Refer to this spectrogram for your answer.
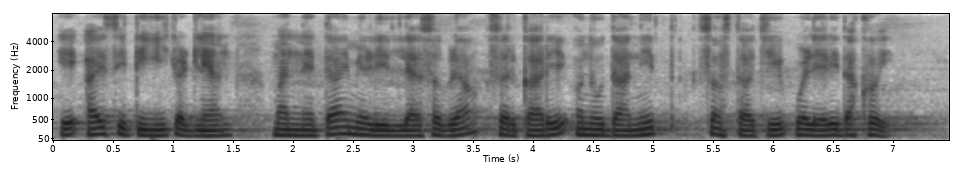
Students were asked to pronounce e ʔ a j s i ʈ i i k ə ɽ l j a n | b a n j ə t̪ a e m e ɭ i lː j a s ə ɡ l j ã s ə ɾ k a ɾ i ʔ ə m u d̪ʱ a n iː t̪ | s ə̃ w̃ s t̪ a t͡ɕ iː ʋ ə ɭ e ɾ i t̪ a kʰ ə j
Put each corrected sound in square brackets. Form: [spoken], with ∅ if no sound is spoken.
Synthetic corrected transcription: e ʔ a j s i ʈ i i k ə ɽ l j a n | [m] a n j ə t̪ a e m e ɭ i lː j a s ə ɡ [ɭ] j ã s ə ɾ k a ɾ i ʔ ə [n] u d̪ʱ a n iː t̪ | s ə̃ w̃ s [t̪ʰ] a t͡ɕ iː ʋ ə ɭ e ɾ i [d̪] a kʰ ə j

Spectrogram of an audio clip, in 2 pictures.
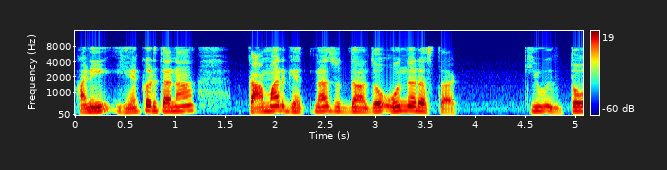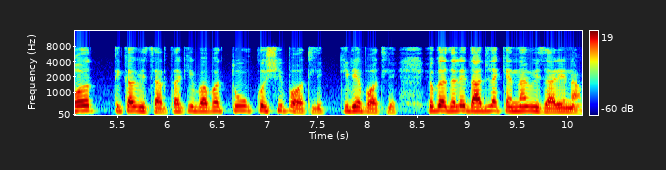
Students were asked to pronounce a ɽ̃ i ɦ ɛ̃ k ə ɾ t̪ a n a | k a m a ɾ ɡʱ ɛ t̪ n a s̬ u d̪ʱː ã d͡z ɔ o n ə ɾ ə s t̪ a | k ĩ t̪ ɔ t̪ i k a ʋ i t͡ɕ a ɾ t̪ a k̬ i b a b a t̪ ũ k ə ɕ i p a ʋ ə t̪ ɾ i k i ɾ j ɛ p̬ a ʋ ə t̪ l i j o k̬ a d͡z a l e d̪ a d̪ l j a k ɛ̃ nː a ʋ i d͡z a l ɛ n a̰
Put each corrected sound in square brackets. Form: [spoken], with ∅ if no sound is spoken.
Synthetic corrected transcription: a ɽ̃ i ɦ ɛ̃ k ə ɾ t̪ a n a | k a m a ɾ ɡʱ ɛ t̪ n a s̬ u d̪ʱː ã d͡z ɔ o n ə ɾ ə s t̪ a | k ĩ t̪ ɔ t̪ i k a ʋ i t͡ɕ a ɾ t̪ a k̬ i b a b a t̪ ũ k ə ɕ i p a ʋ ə t̪ [l] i k i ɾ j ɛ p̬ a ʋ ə t̪ l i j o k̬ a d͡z a l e d̪ a d̪ l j a k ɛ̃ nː a ʋ i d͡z a [ɾ] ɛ n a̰

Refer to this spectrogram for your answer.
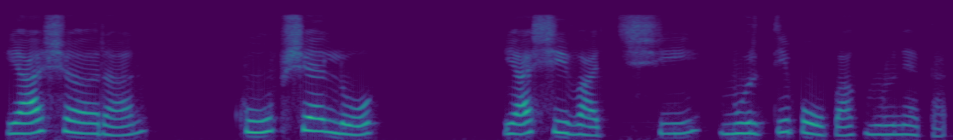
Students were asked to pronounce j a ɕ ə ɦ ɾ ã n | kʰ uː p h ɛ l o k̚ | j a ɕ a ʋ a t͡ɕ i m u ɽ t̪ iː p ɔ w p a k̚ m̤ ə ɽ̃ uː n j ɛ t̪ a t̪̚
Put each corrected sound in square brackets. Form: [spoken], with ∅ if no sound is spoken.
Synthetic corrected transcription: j a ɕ ə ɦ ɾ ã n | kʰ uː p [ɕ] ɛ l o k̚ | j a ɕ [i] ʋ a t͡ɕ i m u [ɾ] t̪ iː p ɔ w p a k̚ m̤ ə ɽ̃ uː n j ɛ t̪ a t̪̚

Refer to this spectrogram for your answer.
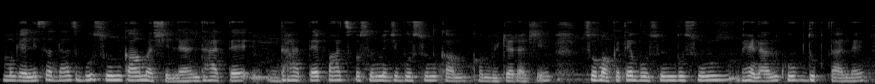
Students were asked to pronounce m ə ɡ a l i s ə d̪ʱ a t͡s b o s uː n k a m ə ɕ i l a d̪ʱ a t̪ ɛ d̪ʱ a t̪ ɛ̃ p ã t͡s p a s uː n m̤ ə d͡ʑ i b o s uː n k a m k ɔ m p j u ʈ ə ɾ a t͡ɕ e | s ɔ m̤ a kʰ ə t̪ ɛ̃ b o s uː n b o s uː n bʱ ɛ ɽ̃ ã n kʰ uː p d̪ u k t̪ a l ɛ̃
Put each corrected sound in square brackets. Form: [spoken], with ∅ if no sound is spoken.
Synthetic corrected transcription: m ə ɡ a l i s ə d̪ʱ a t͡s b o s uː n k a m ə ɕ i l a d̪ʱ a t̪ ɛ d̪ʱ a t̪ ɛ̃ p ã t͡s p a s uː n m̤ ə d͡ʑ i b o s uː n k a m k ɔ m p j u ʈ ə ɾ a t͡ɕ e | s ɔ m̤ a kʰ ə t̪ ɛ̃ b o s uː n b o s uː n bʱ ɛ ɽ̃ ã n kʰ uː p d̪ u k t̪ a l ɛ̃

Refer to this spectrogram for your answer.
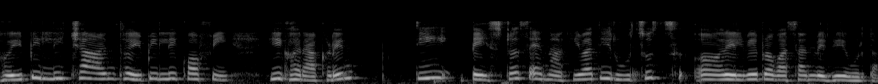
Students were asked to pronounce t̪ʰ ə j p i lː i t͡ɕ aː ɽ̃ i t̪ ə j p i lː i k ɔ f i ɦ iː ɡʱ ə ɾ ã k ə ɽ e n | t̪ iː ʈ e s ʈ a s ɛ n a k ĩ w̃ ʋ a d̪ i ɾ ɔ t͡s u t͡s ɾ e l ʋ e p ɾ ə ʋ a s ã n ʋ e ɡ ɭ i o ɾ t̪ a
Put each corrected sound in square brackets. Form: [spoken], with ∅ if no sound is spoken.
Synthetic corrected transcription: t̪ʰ ə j p i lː i t͡ɕ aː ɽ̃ i [t̪ʰ] ə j p i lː i k ɔ f i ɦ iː ɡʱ ə ɾ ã k ə ɽ e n | t̪ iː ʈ e s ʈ [ə] s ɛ n a k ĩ w̃ ʋ a [t̪] i ɾ [u] t͡s u t͡s ɾ e l ʋ e p ɾ ə ʋ a s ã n ʋ e ɡ ɭ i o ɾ t̪ a

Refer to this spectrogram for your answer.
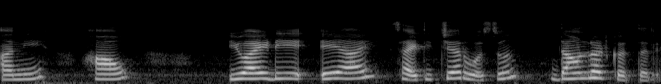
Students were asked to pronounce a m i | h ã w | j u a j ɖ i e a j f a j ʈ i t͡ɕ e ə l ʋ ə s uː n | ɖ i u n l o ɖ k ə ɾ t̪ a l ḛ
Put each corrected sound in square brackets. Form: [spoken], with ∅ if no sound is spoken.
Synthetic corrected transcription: a [n] i | h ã w | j u a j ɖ i e a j [s] a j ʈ i t͡ɕ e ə [ɾ] ʋ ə s uː n | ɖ [a] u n l o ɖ k ə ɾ t̪ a l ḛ

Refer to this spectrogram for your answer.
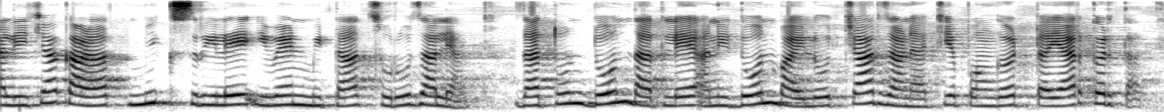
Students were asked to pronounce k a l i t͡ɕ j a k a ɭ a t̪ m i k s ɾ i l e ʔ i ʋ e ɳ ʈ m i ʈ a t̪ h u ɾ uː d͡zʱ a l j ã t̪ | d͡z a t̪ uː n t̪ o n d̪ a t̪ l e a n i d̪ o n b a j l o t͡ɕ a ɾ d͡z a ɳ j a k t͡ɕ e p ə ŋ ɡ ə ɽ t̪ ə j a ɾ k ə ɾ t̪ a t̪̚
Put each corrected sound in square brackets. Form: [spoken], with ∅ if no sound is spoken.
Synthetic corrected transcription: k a l i t͡ɕ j a k a ɭ a t̪ m i k s ɾ i l e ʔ i ʋ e ɳ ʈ m i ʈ a t̪ [s] u ɾ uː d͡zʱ a l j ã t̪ | d͡z a t̪ uː n [d̪] o n d̪ a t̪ l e a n i d̪ o n b a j l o t͡ɕ a ɾ d͡z a ɳ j a [∅] t͡ɕ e p ə ŋ ɡ ə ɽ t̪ ə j a ɾ k ə ɾ t̪ a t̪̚

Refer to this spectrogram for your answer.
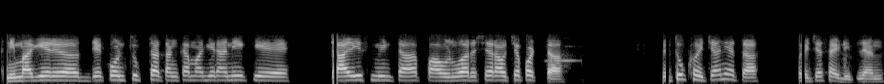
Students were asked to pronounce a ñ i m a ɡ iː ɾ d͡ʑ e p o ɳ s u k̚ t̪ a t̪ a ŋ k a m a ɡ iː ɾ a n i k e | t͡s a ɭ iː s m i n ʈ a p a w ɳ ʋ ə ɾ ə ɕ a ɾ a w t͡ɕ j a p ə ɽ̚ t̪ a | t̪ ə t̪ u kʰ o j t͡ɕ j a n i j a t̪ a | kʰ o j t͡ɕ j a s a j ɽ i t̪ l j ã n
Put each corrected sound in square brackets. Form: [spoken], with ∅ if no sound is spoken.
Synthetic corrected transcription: a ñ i m a ɡ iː ɾ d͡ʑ e [k] o ɳ [t͡s] u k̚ t̪ a t̪ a ŋ k a m a ɡ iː ɾ a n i k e | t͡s a ɭ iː s m i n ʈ a p a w ɳ ʋ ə ɾ ə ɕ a ɾ a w t͡ɕ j a p ə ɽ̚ t̪ a | t̪ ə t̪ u kʰ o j t͡ɕ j a n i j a t̪ a | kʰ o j t͡ɕ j a s a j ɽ i t̪ l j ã n

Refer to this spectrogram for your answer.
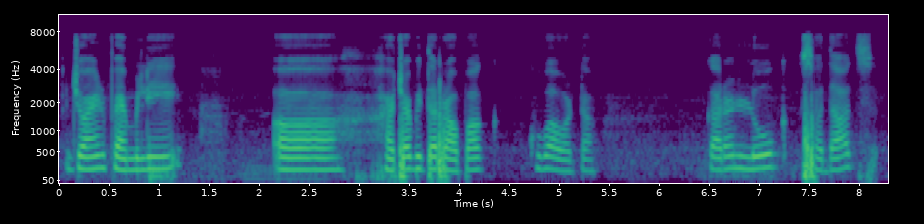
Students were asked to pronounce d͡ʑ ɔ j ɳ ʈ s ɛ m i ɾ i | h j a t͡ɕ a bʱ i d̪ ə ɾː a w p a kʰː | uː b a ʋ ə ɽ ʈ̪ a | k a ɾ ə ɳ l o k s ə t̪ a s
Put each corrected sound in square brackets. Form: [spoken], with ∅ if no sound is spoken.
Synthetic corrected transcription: d͡ʑ ɔ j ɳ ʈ [f] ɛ m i [l] i | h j a t͡ɕ a bʱ i [t̪] ə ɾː a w p a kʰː | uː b a ʋ ə ɽ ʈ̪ a | k a ɾ ə ɳ l o k s ə [d̪] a [t͡s]

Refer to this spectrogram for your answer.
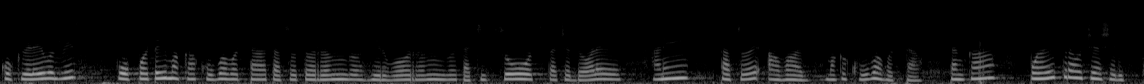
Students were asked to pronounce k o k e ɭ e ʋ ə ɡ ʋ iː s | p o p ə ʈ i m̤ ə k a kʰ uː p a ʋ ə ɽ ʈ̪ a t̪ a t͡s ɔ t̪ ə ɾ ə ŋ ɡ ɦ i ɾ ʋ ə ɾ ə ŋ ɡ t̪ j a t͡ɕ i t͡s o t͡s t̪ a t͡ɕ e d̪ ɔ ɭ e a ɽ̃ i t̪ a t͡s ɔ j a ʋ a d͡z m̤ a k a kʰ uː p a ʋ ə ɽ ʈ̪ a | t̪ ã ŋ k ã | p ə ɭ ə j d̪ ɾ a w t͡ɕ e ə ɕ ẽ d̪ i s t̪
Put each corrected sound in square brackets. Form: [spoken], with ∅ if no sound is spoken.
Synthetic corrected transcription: k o k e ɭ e ʋ ə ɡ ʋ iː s | p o p ə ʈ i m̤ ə k a kʰ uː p a ʋ ə ɽ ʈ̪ a t̪ a t͡s ɔ t̪ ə ɾ ə ŋ ɡ ɦ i ɾ ʋ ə ɾ ə ŋ ɡ t̪ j a t͡ɕ i t͡s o t͡s t̪ a t͡ɕ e d̪ ɔ ɭ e a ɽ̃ i t̪ a t͡s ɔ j a ʋ a d͡z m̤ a k a kʰ uː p a ʋ ə ɽ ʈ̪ a | t̪ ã ŋ k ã | p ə ɭ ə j [t̪] ɾ a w t͡ɕ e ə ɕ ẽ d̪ i s t̪

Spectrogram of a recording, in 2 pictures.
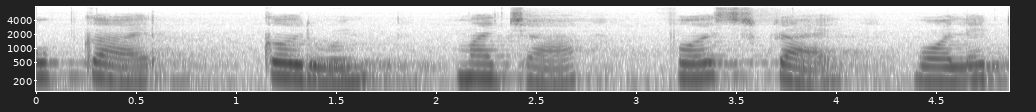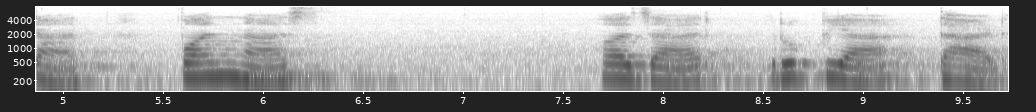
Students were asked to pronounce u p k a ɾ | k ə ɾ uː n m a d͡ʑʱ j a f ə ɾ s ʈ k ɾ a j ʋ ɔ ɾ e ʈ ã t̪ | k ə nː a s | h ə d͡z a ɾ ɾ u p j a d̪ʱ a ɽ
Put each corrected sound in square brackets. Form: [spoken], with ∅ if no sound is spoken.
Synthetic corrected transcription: u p k a ɾ | k ə ɾ uː n m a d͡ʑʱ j a f ə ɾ s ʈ k ɾ a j ʋ ɔ [l] e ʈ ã t̪ | [p] ə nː a s | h ə d͡z a ɾ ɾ u p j a d̪ʱ a ɽ

